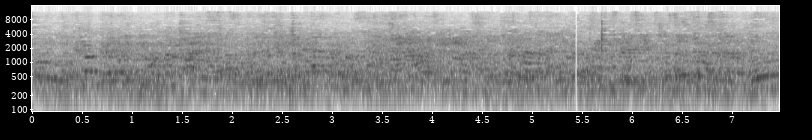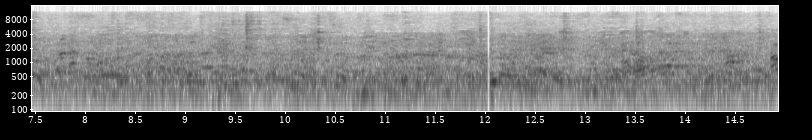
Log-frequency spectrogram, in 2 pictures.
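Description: A crowd of men and women chatters loudly all around.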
